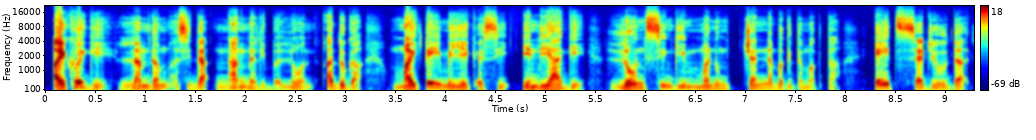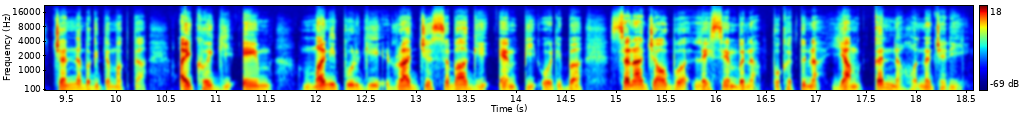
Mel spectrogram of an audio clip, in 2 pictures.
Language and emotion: Manipuri, neutral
